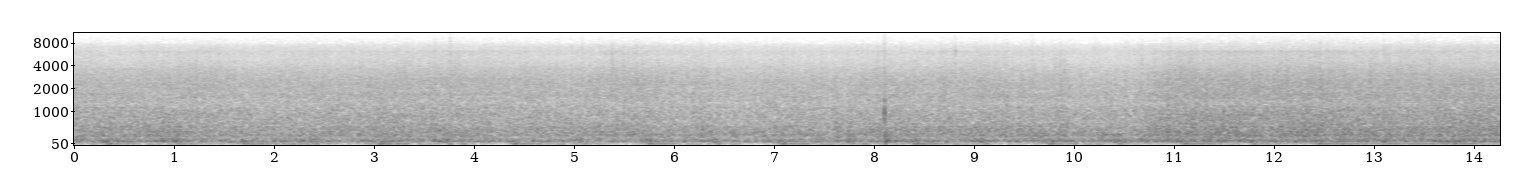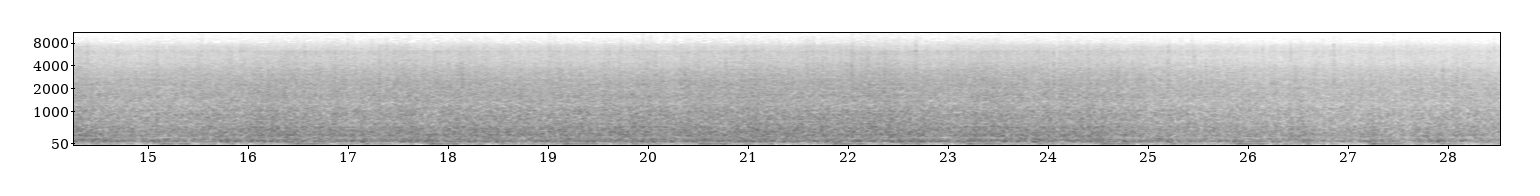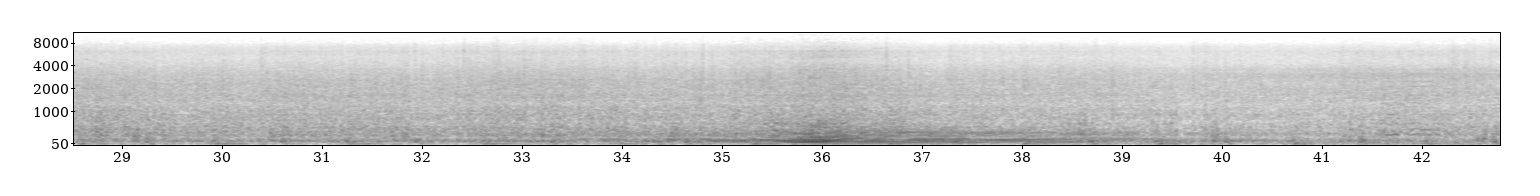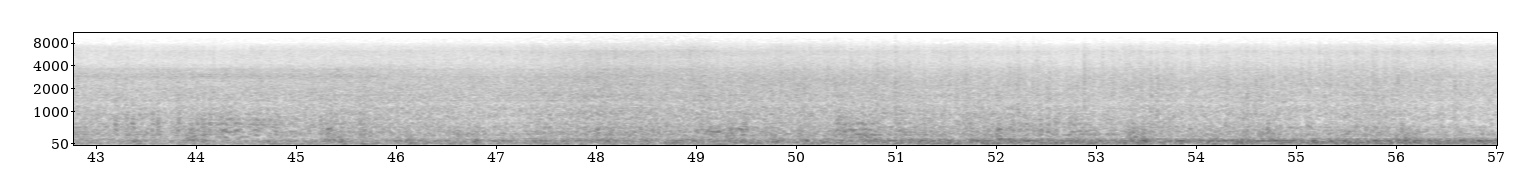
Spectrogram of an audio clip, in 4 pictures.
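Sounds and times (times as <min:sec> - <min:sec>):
heavy rain on car roof: 0:00.0 - 0:57.0
low rumble: 0:30.0 - 0:57.0.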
